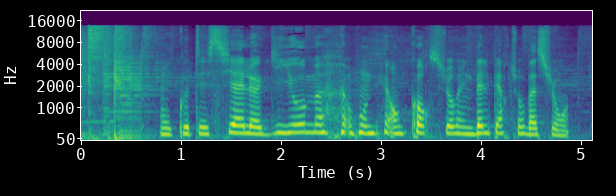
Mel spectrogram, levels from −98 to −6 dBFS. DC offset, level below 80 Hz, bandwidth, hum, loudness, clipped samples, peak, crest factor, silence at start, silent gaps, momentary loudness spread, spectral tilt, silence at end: under 0.1%; -44 dBFS; 14 kHz; none; -20 LUFS; under 0.1%; -2 dBFS; 18 dB; 0 s; none; 8 LU; -5 dB/octave; 0.25 s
